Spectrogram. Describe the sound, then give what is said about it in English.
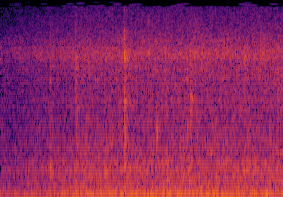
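Steady rain hiss with a fine crackling texture runs the whole way through, over a low constant rumble, during a storm in Lafayette. No voices are heard. “It's raining here, it's stormy outside, so I'm not so sure.”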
